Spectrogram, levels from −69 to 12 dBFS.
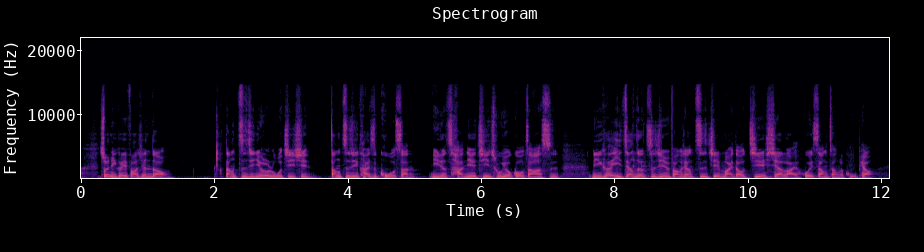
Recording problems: squashed, flat; somewhat

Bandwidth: 14.5 kHz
